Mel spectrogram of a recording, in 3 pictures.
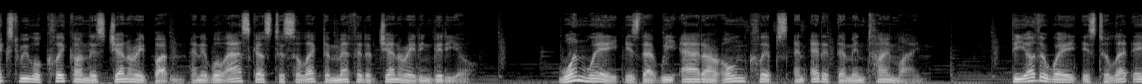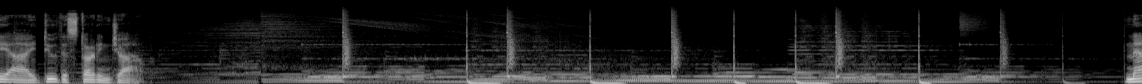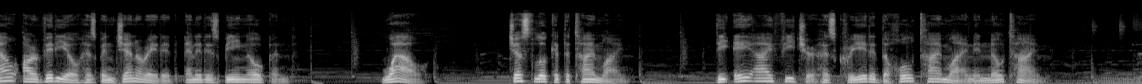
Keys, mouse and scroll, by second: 0.8-1.9 drag, 13.9 click.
